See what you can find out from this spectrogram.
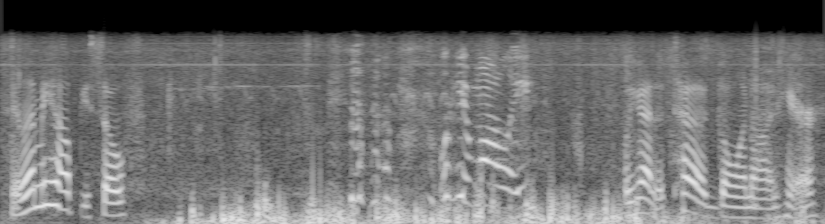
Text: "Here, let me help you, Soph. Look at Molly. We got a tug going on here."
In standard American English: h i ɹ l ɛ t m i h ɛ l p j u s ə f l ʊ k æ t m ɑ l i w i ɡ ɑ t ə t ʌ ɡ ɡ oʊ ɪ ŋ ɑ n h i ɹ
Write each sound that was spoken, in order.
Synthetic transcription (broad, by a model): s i l ɛ t m i h ɛ l p j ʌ s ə f w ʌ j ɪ m ɑ l i w i ɡ ɑ t ə t ʌ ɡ ɡ oʊ ɪ ŋ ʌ n h i ɹ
